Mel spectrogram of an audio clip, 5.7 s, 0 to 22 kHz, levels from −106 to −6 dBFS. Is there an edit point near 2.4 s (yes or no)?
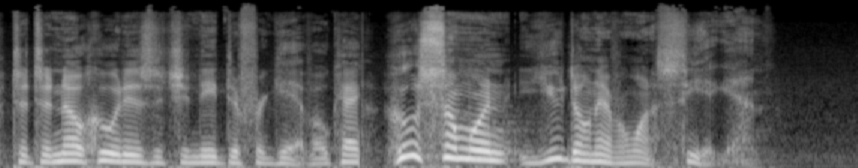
yes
